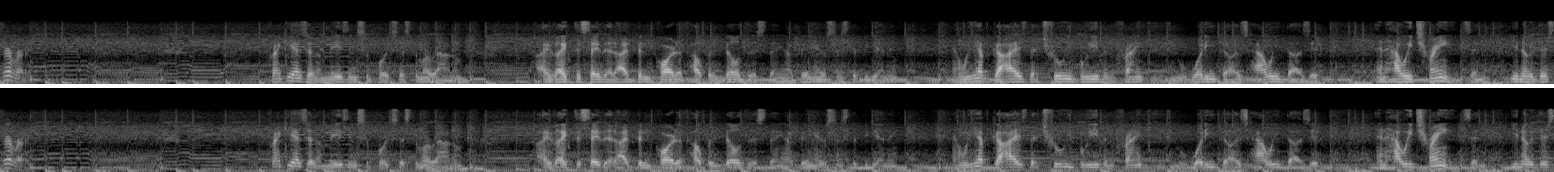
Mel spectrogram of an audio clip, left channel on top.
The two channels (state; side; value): normal; both; correlation 0.04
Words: River. Frankie has an amazing support system around him. I like to say that I've been part of helping build this thing. I've been here since the beginning. And we have guys that truly believe in Frankie and what he does, how he does it, and how he trains. And, you know, there's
